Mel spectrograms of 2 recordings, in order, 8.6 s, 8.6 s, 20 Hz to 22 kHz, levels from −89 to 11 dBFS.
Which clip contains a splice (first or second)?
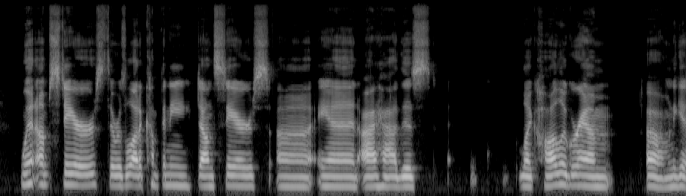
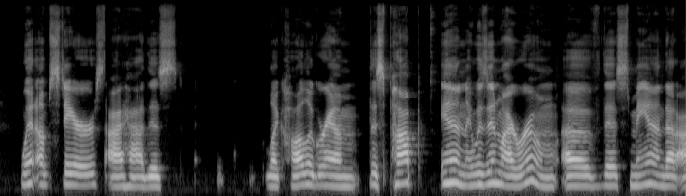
second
